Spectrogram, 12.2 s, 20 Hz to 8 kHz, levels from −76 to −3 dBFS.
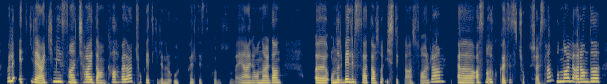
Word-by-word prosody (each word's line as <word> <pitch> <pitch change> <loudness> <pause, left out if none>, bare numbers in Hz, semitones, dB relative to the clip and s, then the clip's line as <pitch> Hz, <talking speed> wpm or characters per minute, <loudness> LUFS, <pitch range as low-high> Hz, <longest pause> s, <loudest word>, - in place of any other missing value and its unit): Böyle, 335 0 +5
etkileyen 245 -5 +3
kimi 300 +6 -1
insan 240 -5 +2
çaydan, 220 -6 +2
kahveden 250 +6 0
çok 260 - -18
etkilenir 165 -5 -7
uyku 165 -3 -10
kalitesi 150 -4 -14
konusunda. 145 0 -22
Yani, 180 +1 -2
onlardan, 200 +3 +1 0.7
eee 205 -2 +4
onları 220 +2 +1
belli 255 -1 +5
bir 225 - -5
saatten 205 -3 +1
sonra 225 +4 -7
içtikten 205 -5 -8
sonra, 195 - -3 0.3
eee, 225 - +3
aslında, 210 +4 +1
uyku 250 - -4
kalitesi 225 +1 -3
çok 235 - -14
düşer. 180 -2 -6
Sen 345 - -6
bunlarla 310 +1 +3
aranda 280 +2 +3
225 Hz, 150 wpm, -22 LUFS, 195-260 Hz, 0.7 s, Böyle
